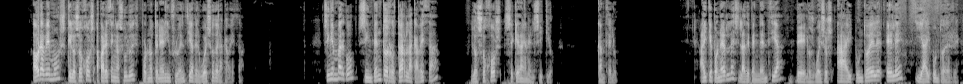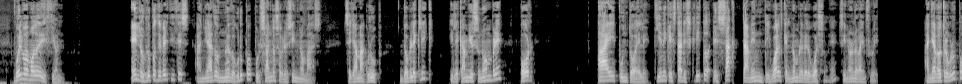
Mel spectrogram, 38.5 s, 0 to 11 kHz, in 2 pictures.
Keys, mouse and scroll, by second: 0.2 click, 8.5 r, 21.6-22.7 drag, 25.8-29.9 drag.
